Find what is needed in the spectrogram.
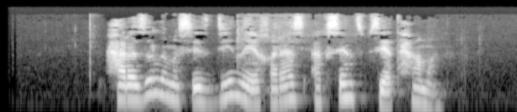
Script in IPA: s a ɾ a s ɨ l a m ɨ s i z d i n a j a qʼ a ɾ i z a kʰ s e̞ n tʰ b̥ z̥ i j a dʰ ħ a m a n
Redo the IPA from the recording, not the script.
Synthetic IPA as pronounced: ħ a ɾ a z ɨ l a m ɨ s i z d i n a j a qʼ a ɾ a z a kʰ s e̞ n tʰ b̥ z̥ i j a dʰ ħ a m a n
